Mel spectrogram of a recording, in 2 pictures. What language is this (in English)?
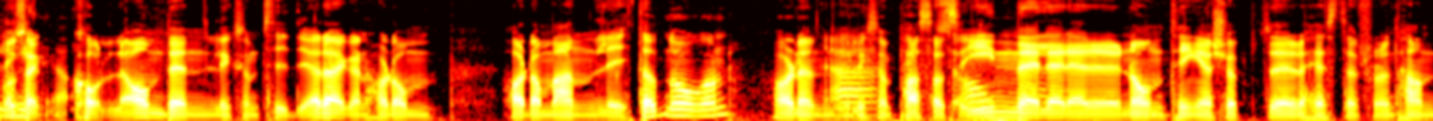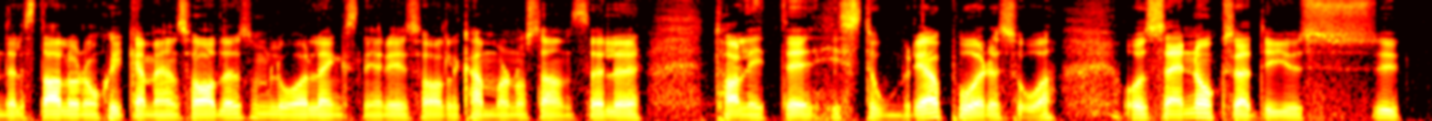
Swedish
